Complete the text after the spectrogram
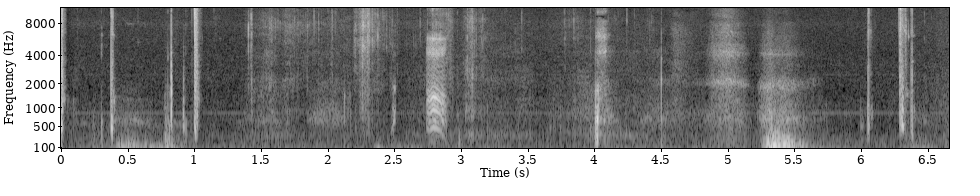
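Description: A young child makes soft vocal sounds very close to the microphone.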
